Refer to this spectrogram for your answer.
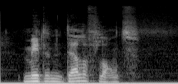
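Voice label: "Midden-Delfland", Dutch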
